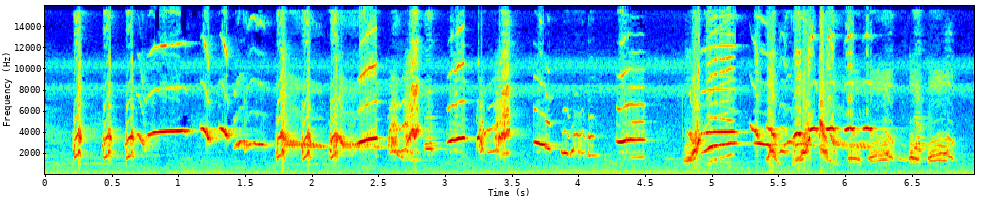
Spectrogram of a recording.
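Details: Oriental magpie-robin kept in a cage, 'tayoraky' variant, singing loud, dense phrases of bright whistled notes mixed with rasping and chattering elements, barely pausing throughout.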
